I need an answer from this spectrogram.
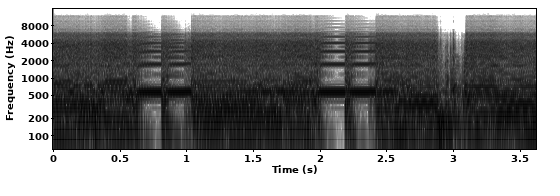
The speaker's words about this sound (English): Like analog, yeah. I heard some like analog delay through the echo in the chat.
